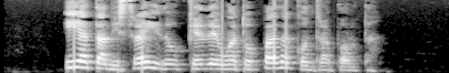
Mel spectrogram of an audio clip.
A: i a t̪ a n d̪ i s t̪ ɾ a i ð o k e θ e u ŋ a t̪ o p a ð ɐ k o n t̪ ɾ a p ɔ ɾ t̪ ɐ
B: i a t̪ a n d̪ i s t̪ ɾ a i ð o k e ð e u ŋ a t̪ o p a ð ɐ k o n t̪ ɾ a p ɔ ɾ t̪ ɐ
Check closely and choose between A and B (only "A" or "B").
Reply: B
